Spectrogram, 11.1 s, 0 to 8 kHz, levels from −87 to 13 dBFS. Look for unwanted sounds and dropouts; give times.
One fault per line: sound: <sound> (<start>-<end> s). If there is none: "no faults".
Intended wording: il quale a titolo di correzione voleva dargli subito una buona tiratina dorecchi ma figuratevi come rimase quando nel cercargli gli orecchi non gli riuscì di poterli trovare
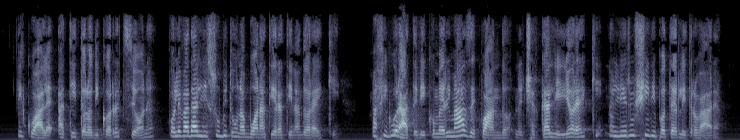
no faults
